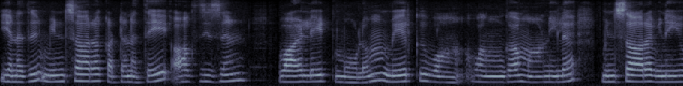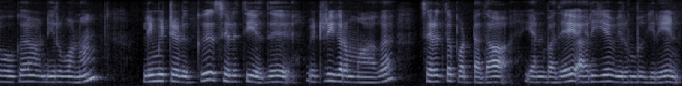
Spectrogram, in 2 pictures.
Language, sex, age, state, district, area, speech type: Tamil, female, 30-45, Tamil Nadu, Tirupattur, rural, read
